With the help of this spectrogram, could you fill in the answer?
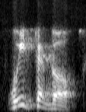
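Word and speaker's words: wîhtikow: Wheatago is how you say it.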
